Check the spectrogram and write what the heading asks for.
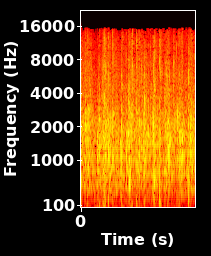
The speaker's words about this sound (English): I'm going to wait while you clap your hands at me.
